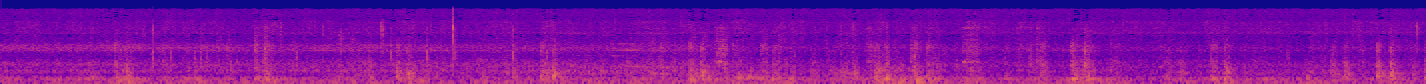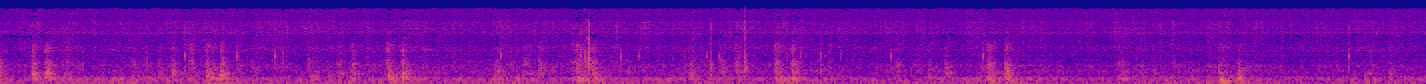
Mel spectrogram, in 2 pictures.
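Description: Sleeper train coach running on the rails, heard from inside the passenger compartment: a steady low rumble with irregular sharp clacks from the wheels on the track.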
